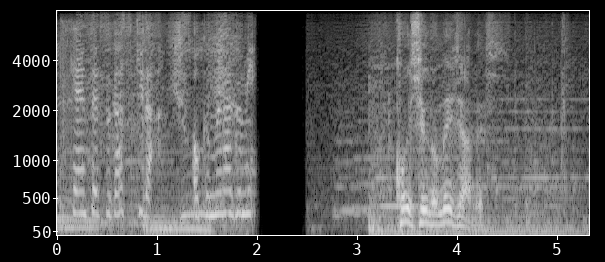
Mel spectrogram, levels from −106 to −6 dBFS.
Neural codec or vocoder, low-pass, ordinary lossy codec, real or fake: none; 7.2 kHz; Opus, 16 kbps; real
